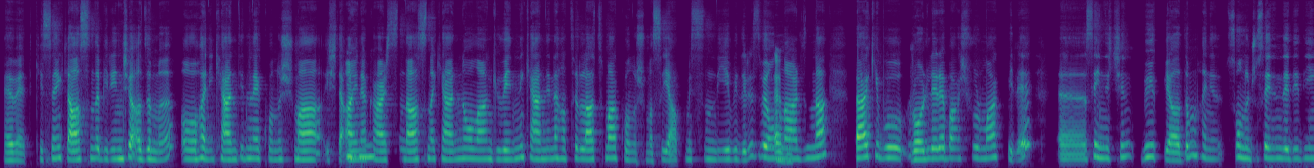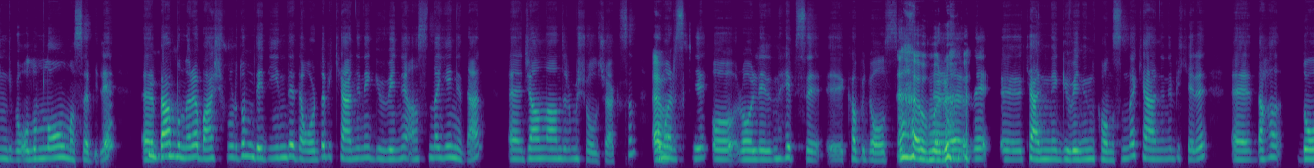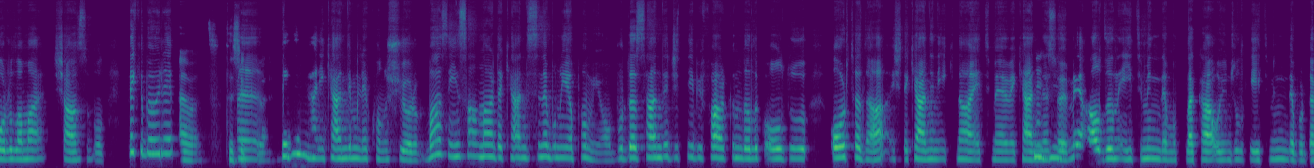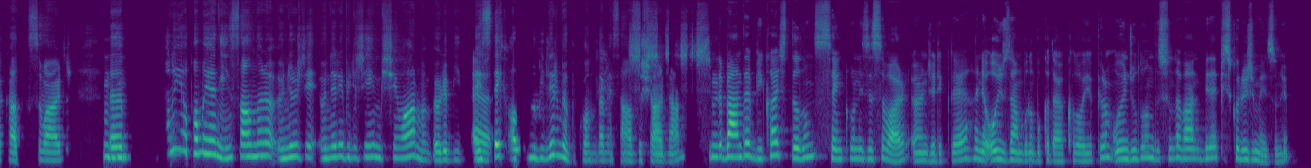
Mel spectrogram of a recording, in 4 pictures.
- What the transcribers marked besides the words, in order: other background noise; laughing while speaking: "A, umarım"; "kolay" said as "koloy"
- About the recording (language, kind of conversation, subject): Turkish, podcast, Kendine güvenini nasıl inşa ettin?
- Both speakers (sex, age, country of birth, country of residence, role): female, 30-34, Turkey, Netherlands, guest; female, 45-49, Turkey, Netherlands, host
